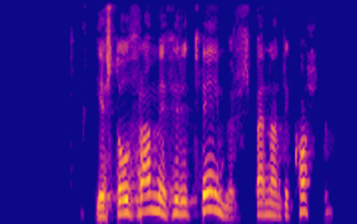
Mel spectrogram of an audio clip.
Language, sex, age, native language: Icelandic, male, 30-39, Icelandic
